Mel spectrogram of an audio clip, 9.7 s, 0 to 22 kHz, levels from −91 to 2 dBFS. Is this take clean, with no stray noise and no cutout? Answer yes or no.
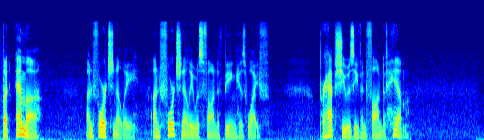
yes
